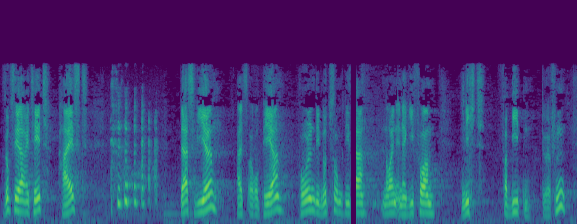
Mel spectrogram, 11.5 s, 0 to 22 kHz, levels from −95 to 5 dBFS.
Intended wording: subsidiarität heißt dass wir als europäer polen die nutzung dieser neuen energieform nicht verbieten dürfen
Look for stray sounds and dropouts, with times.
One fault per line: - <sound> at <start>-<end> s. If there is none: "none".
- laugh at 2.2-3.2 s
- dropout at 7.0-7.1 s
